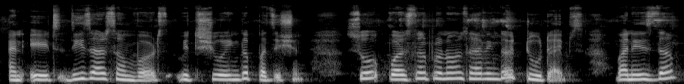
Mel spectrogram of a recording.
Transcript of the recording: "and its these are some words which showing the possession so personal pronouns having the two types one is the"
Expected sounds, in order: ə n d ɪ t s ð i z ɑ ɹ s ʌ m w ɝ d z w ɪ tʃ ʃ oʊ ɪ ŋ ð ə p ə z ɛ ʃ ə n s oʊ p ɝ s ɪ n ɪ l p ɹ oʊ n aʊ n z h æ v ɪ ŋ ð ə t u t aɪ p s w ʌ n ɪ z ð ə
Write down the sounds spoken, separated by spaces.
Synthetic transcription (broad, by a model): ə n d ɪ t s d i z ɑ ɹ s ʌ m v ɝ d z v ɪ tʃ ʃ oʊ ɪ ŋ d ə p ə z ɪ ʃ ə n s oʊ p ɝ s ɪ n ɪ l p ɹ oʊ n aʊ n s h æ v ɪ ŋ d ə t u t aɪ p s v ʌ n ɪ z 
